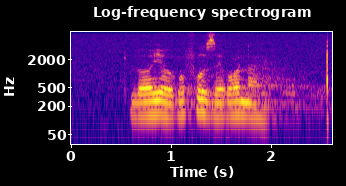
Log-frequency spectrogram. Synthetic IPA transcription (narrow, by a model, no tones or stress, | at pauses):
lɔjɔk̬ufuzɛɓɔːna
